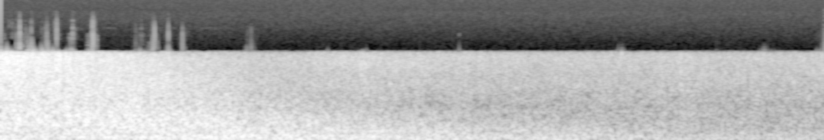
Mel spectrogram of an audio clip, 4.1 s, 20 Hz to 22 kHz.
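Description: A .44 Magnum revolver shot slowed down to a fraction of its speed: one long, low boom that starts suddenly and fades slowly over about four seconds.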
